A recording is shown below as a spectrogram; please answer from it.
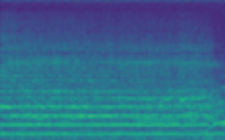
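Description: Gospel choir and electronic keyboards holding one long, steady final chord at the close of the song.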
